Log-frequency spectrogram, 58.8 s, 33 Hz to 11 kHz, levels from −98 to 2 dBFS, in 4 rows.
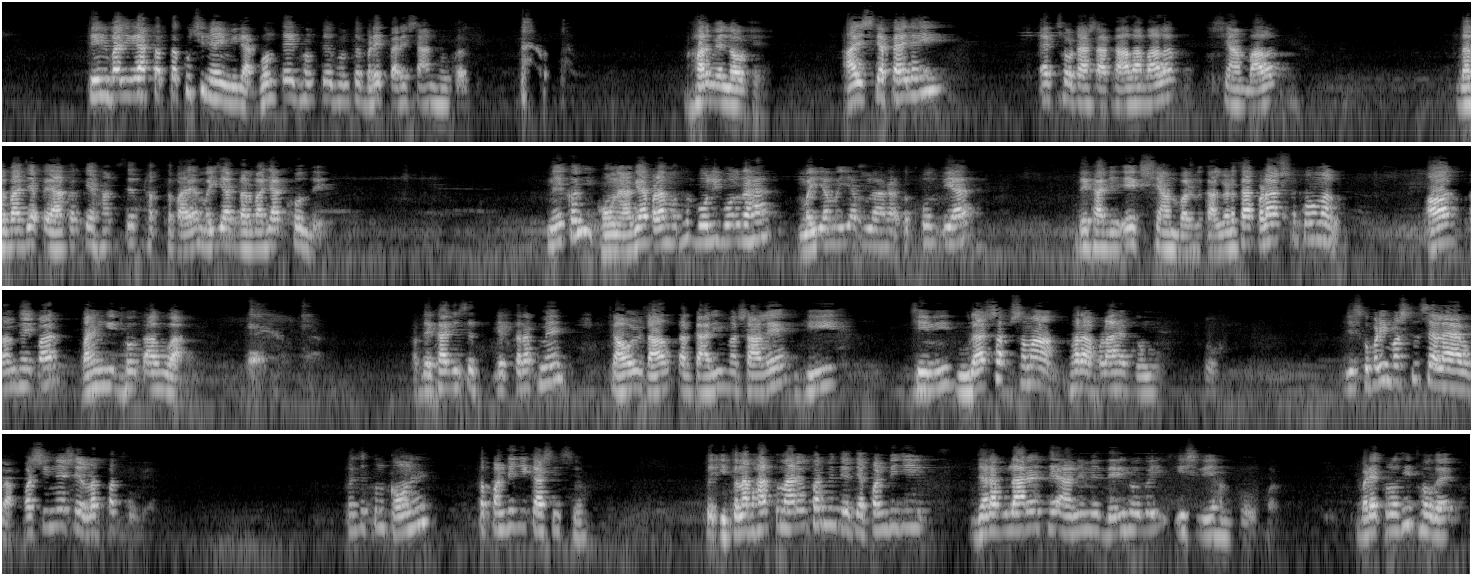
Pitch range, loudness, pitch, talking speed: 155-205 Hz, -23 LUFS, 185 Hz, 135 wpm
